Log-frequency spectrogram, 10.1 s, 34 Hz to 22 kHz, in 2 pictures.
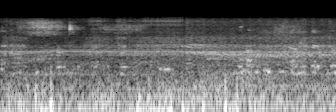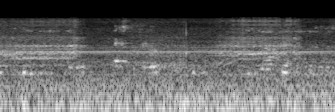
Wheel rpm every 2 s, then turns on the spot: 20, 60, 60, 10, 40.
6-10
